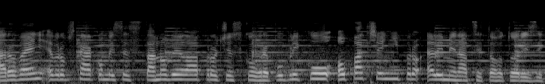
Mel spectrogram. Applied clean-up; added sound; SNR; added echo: none; Church bell; 13 dB; none.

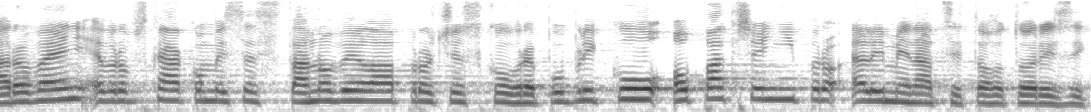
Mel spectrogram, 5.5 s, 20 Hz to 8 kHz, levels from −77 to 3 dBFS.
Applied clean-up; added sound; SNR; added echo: none; none; none; none.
